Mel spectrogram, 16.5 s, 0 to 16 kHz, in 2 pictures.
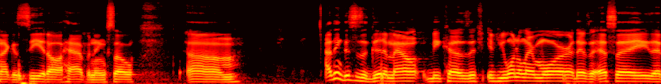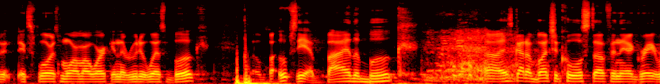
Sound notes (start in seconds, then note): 13.6 audience laughing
